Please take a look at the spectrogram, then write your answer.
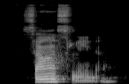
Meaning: alternative spelling of सांस लेना (sāns lenā)
- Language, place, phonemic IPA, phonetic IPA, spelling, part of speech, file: Hindi, Delhi, /sɑ̃ːs leː.nɑː/, [sä̃ːs‿leː.näː], साँस लेना, verb, LL-Q1568 (hin)-साँस लेना.wav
